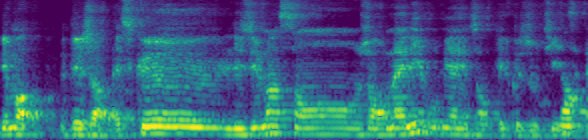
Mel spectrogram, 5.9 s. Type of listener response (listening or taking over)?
taking over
